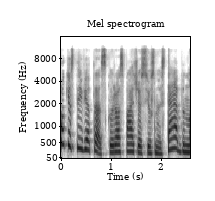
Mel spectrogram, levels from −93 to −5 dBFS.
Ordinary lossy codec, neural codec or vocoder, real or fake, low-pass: Opus, 64 kbps; codec, 24 kHz, 3.1 kbps, DualCodec; fake; 10.8 kHz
